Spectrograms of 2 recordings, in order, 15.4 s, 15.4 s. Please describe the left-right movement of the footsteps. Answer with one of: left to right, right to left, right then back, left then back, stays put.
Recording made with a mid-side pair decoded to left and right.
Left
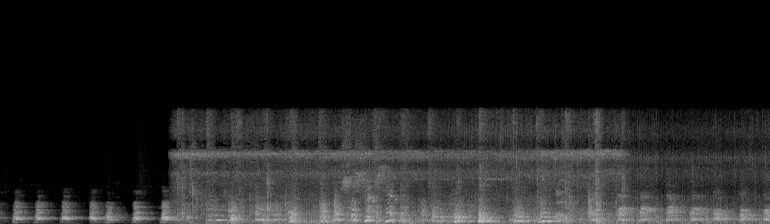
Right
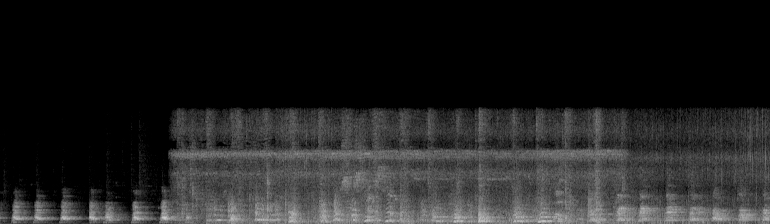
right then back.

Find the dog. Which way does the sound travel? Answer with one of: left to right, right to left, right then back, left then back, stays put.
left then back.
